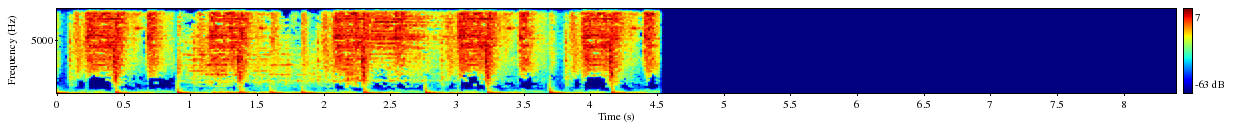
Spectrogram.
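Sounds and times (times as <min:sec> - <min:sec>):
instrumental mix: 0:00.0 - 0:04.6.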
